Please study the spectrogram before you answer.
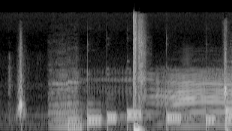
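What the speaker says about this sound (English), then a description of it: "This farmer's cows are just a little excited about breakfast." Several farm cows moo in excited bursts before breakfast, a chorus of overlapping lowing calls with a loud thump partway through, close and loud.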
